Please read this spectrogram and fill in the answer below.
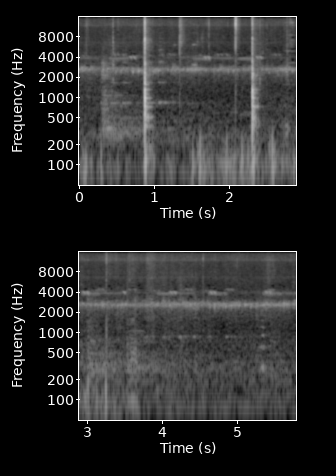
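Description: Hatchet striking a wooden chopping board while butchering vizcachas: two loud chops about a second and a half apart, with a few lighter knocks between. Crickets chirr steadily throughout.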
